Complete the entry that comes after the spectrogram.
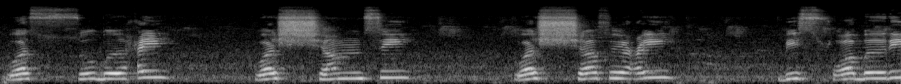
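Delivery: each word drawn out very slowly with pauses; slow line reading. Shown as a demonstration. Teacher reading the full line for the pupil, very slowly. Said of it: "تو پوری line پڑھتے ہیں".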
